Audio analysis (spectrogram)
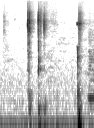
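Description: A computer mouse clicks a few times while dragging across a spreadsheet, giving sharp, close, quiet clicks in an irregular cluster over a low background hum.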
